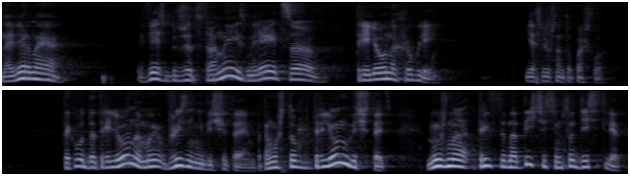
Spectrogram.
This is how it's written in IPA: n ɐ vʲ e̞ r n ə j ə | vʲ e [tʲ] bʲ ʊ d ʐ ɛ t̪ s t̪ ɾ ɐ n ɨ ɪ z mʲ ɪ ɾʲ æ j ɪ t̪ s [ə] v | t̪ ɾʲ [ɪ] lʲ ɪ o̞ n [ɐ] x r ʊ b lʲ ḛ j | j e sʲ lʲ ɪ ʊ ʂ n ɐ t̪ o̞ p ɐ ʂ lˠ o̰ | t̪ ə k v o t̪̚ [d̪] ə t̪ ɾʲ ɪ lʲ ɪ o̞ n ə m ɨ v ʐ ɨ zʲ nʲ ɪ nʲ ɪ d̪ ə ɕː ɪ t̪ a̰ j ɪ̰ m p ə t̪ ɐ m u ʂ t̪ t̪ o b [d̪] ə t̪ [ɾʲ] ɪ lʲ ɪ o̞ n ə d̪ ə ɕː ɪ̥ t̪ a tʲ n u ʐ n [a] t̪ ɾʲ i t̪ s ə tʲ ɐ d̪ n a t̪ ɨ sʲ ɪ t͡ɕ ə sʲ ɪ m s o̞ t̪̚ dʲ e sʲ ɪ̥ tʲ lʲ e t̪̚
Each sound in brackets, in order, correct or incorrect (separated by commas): incorrect, correct, correct, incorrect, correct, correct, correct, incorrect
